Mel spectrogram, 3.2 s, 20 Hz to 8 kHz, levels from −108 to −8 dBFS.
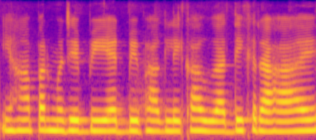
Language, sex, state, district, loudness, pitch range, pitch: Hindi, female, Chhattisgarh, Balrampur, -15 LUFS, 220-230 Hz, 225 Hz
